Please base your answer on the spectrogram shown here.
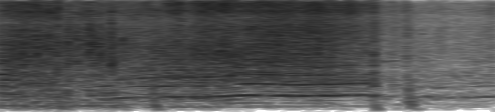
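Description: A drift car fires into a line, its engine screaming at high revs with squealing tires, loud and close, with a brief dip and a blip near the end and no voices.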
